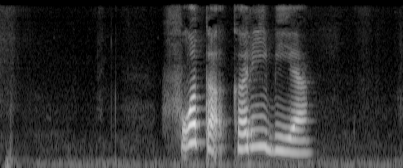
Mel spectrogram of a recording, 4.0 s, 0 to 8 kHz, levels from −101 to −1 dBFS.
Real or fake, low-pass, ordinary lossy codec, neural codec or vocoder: fake; 7.2 kHz; MP3, 48 kbps; codec, 16 kHz in and 24 kHz out, 2.2 kbps, FireRedTTS-2 codec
